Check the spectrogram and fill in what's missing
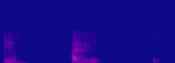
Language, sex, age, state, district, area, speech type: Manipuri, male, 18-30, Manipur, Imphal West, rural, conversation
